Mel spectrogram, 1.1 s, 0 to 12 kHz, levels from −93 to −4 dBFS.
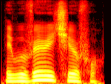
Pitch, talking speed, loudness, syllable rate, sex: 140 Hz, 215 wpm, -14 LUFS, 7.4 syllables/s, male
